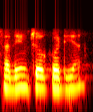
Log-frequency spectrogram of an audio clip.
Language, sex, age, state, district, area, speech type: Hindi, male, 30-45, Madhya Pradesh, Gwalior, rural, conversation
